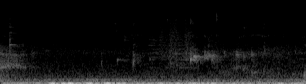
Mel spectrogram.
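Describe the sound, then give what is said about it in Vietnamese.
Hot tea is poured from a teapot into cups before a Chinese-style meal at a rotating table, a steady liquid trickle with a few soft drips and splashes over a low background rumble, no one speaking. “Luôn có một cái bình trà nóng trước khi mà mình ăn, thì bây giờ em rót trà cho nè.”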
